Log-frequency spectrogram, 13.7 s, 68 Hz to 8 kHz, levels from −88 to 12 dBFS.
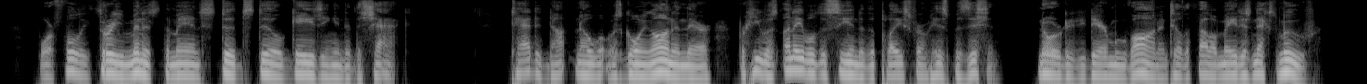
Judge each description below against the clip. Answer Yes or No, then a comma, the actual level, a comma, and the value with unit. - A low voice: Yes, low, 110 Hz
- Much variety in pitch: No, average, 2.9 semitones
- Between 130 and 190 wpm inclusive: No, fast, 205 wpm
